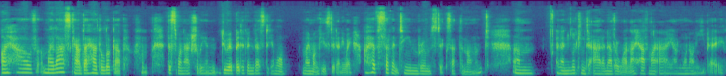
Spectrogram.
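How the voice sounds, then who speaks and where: A wicked witch, played by a woman, murmurs through a soft ASMR fairy-tale chat show. Her voice is very low, breathy and husky, with a gravelly creak that often sinks toward a whisper. She is smug, envious and slyly haughty, lingering over hesitant pauses. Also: full character voice. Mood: smug, chatty. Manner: sly, haughty, hesitant with many drawn-out pauses. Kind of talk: ASMR roleplay, soft-spoken chatty answers to listener questions.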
